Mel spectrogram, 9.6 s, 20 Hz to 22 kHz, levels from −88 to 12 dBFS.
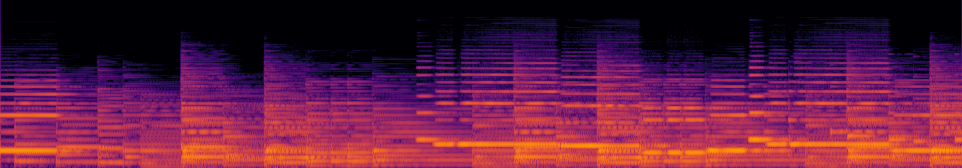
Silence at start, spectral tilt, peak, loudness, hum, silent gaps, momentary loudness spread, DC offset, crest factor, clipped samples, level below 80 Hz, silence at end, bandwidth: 0 s; -7 dB/octave; -4 dBFS; -17 LUFS; none; none; 10 LU; under 0.1%; 14 dB; under 0.1%; -46 dBFS; 0 s; 8.6 kHz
